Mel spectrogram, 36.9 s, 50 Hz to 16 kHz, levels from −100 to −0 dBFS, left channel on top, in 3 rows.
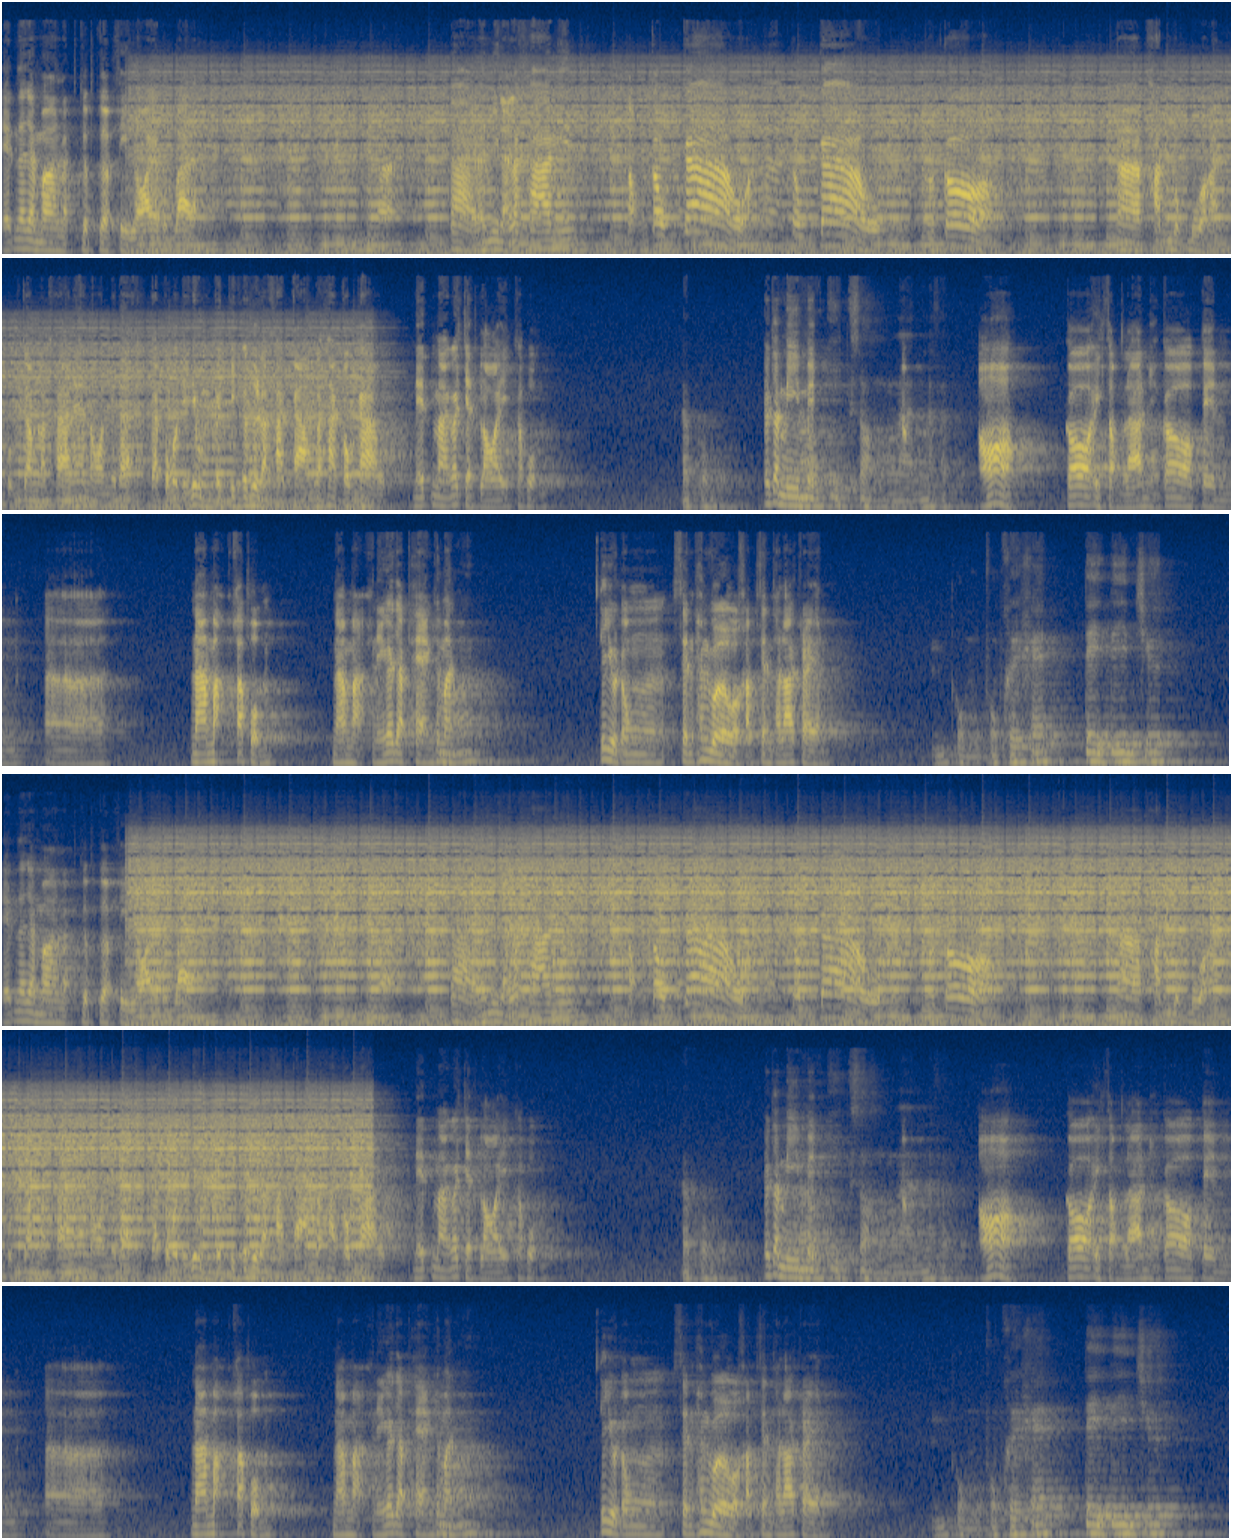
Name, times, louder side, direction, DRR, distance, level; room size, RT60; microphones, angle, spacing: voice 1, 0.0-2.0 3.7-4.0 4.5-5.8 6.3-8.8 9.2-10.0 11.1-17.7 19.9-20.4 22.1-22.4 22.9-24.7 25.0-25.6 26.5-27.3 27.9-29.1 30.6-32.8, left 5 dB, 45° left, 14 dB, 0.9 m, -24 dB
sound 1, 1.2-16.0, right 6 dB, 25° right, 0.8 m, -23 dB
voice 2, 3.2-3.8 19.1-19.5 20.2-21.7 28.9-29.3 33.9-36.2, left 1 dB, 30° left, 3 dB, 3.4 m, -37 dB
28.0 x 19.5 x 8.0 m, 1.3 s
head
